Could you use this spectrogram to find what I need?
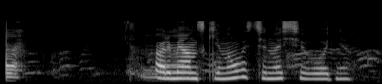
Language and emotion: Russian, neutral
